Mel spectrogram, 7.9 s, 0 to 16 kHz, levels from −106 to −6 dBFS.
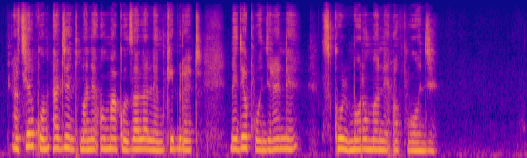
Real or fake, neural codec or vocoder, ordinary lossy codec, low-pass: fake; codec, 44.1 kHz, 3.4 kbps, Pupu-Codec; none; 14.4 kHz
